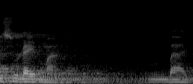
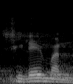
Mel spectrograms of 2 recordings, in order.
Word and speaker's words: Sulaiman: kaya sulaimana pada nabi Sulaiman bacanya Sulaiman bukan Siman ya IBN dauda bin Daud orang Medan kalau manggil Sulaiman Siman alaihalam seperti berfirman Allah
